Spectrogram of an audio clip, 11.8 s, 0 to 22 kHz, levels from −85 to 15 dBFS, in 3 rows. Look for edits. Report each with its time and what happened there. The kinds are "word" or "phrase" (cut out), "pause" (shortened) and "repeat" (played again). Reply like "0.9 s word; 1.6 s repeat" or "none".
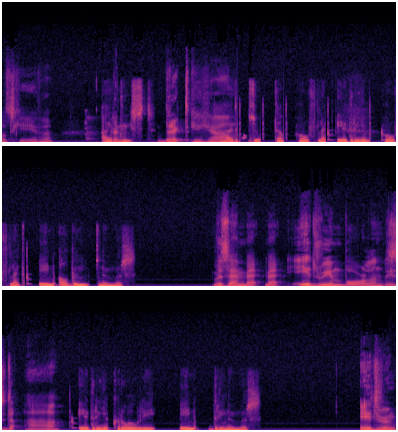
1.9 s phrase; 4.2 s phrase; 4.9 s word; 6.6 s repeat; 7.8 s phrase; 9.8 s word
